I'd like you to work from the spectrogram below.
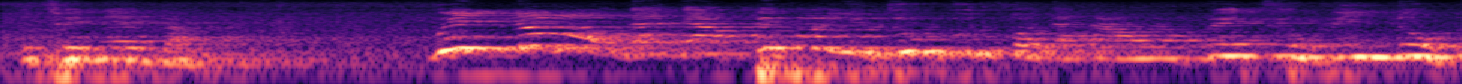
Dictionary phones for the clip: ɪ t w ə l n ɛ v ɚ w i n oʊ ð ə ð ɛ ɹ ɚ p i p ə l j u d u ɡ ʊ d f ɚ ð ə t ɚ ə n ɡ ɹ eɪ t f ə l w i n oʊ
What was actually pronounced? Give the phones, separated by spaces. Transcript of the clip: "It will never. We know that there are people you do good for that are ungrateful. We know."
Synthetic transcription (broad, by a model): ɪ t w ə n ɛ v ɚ w i n oʊ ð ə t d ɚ p i p ə l j u d u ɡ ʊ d f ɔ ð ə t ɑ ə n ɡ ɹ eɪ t ə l w i n oʊ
